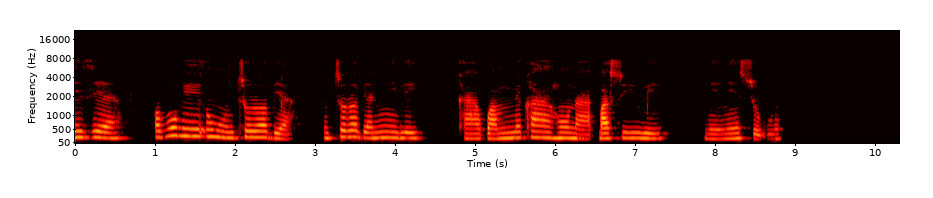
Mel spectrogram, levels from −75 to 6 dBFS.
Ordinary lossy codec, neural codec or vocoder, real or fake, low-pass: none; none; real; none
